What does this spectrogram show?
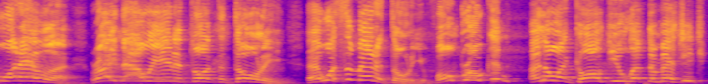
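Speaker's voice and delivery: swagger like a Philly mob boss; mock Italian wiseguy scolding Tony; Nunzio impression. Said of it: "That's my Nunzio impression".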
